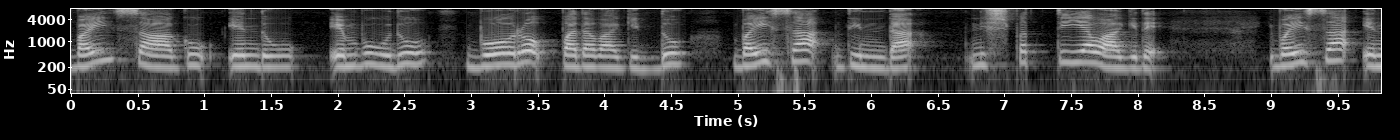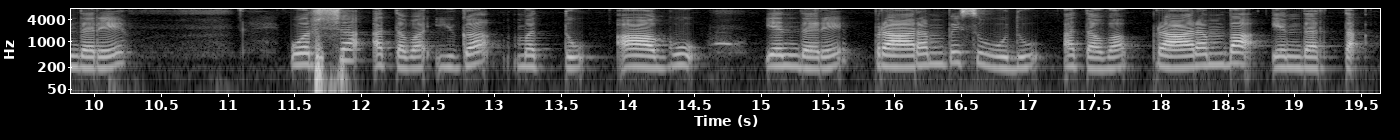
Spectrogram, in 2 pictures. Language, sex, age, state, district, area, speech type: Kannada, female, 30-45, Karnataka, Mandya, rural, read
